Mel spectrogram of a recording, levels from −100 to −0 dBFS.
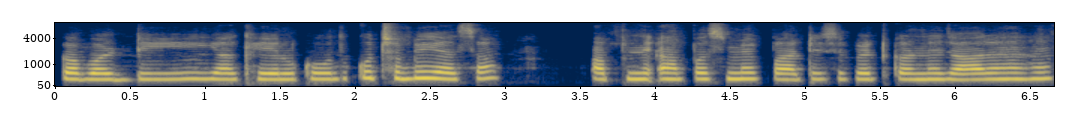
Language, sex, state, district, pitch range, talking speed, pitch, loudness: Hindi, female, Bihar, Gopalganj, 250-265 Hz, 135 wpm, 255 Hz, -18 LUFS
